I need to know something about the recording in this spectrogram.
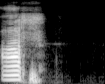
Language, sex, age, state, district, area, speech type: Assamese, male, 45-60, Assam, Dhemaji, rural, read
